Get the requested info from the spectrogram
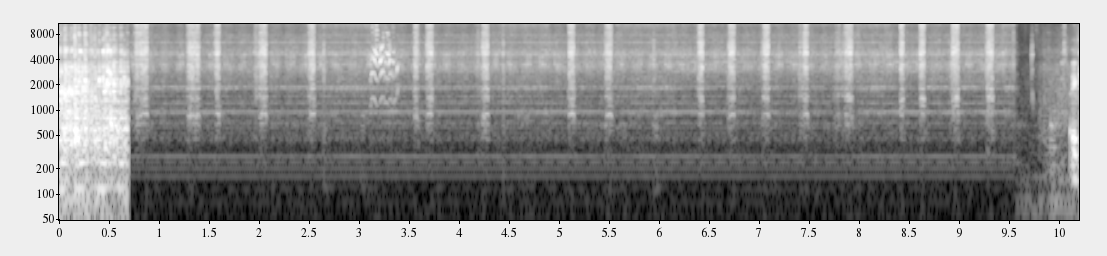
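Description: A louder sound cuts off abruptly under a second in. What follows is near silence, with a faint steady hum and soft, scattered ticks.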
